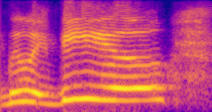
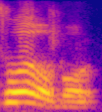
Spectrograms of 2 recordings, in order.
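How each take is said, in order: First: The name is said the way outsiders say it. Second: The name is said the way locals say it. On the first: Someone from elsewhere is saying it. The speaker calls it wrong. "Everybody fucks our city name. They'd be like" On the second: Someone from the city is saying it. The speaker calls it right. "baby, it's Louisville"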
